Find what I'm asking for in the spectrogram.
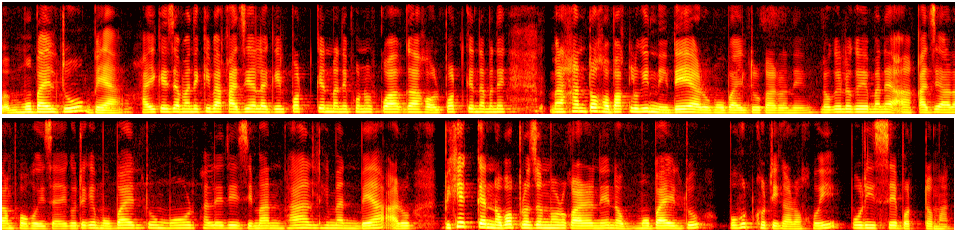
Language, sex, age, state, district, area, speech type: Assamese, female, 45-60, Assam, Barpeta, rural, spontaneous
